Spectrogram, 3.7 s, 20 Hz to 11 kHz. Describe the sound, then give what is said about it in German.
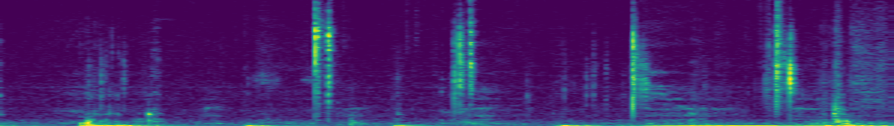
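Seven dice rolling during a tabletop role-playing game: a scattered run of sharp, bright clicks and clattering taps in an uneven rhythm, fairly quiet, over a low rumble. “Ich hab nur die 7 Würfel gehört”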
